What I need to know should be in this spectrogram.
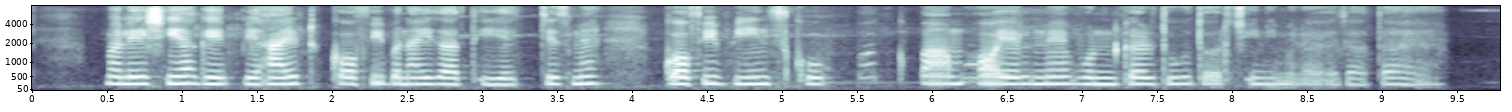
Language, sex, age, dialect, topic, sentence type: Hindi, female, 46-50, Kanauji Braj Bhasha, agriculture, statement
